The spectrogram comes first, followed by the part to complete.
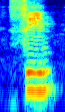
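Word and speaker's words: scene: ध्यान करें सीन सीन means दृश्य सीन सीन मीन दृश्य देख रहे हो यहां पर भी आप देखा आपने एस एस के बाद सी साइलेंट रहेगा सी का साउंड नहीं बोलेगा साइंस साइंस मींस विज्ञान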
